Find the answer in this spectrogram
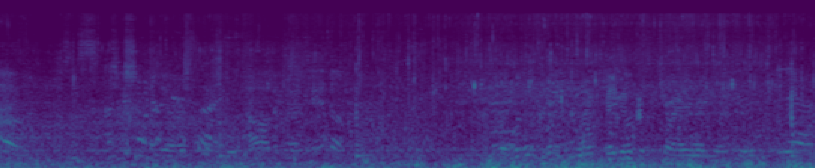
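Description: Wind rumbling unevenly on a phone microphone, with faint voices talking in the background.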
